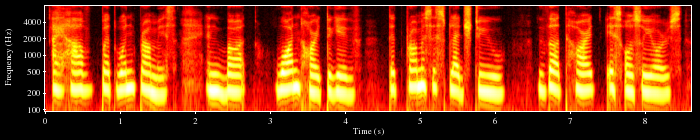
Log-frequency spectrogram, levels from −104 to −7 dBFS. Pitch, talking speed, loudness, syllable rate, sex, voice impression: 225 Hz, 155 wpm, -18 LUFS, 4.5 syllables/s, female, very feminine, young, very thin, very relaxed, very weak, very dark, very soft, muffled, halting, slightly raspy, very cute, intellectual, slightly refreshing, very sincere, very calm, very friendly, very reassuring, very unique, very elegant, slightly wild, very sweet, slightly lively, very kind, very modest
